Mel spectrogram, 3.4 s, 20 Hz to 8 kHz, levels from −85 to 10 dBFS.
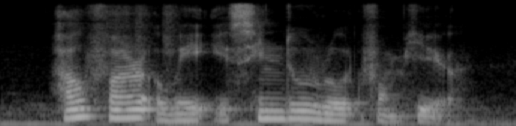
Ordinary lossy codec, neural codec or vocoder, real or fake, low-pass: none; none; real; 7.2 kHz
